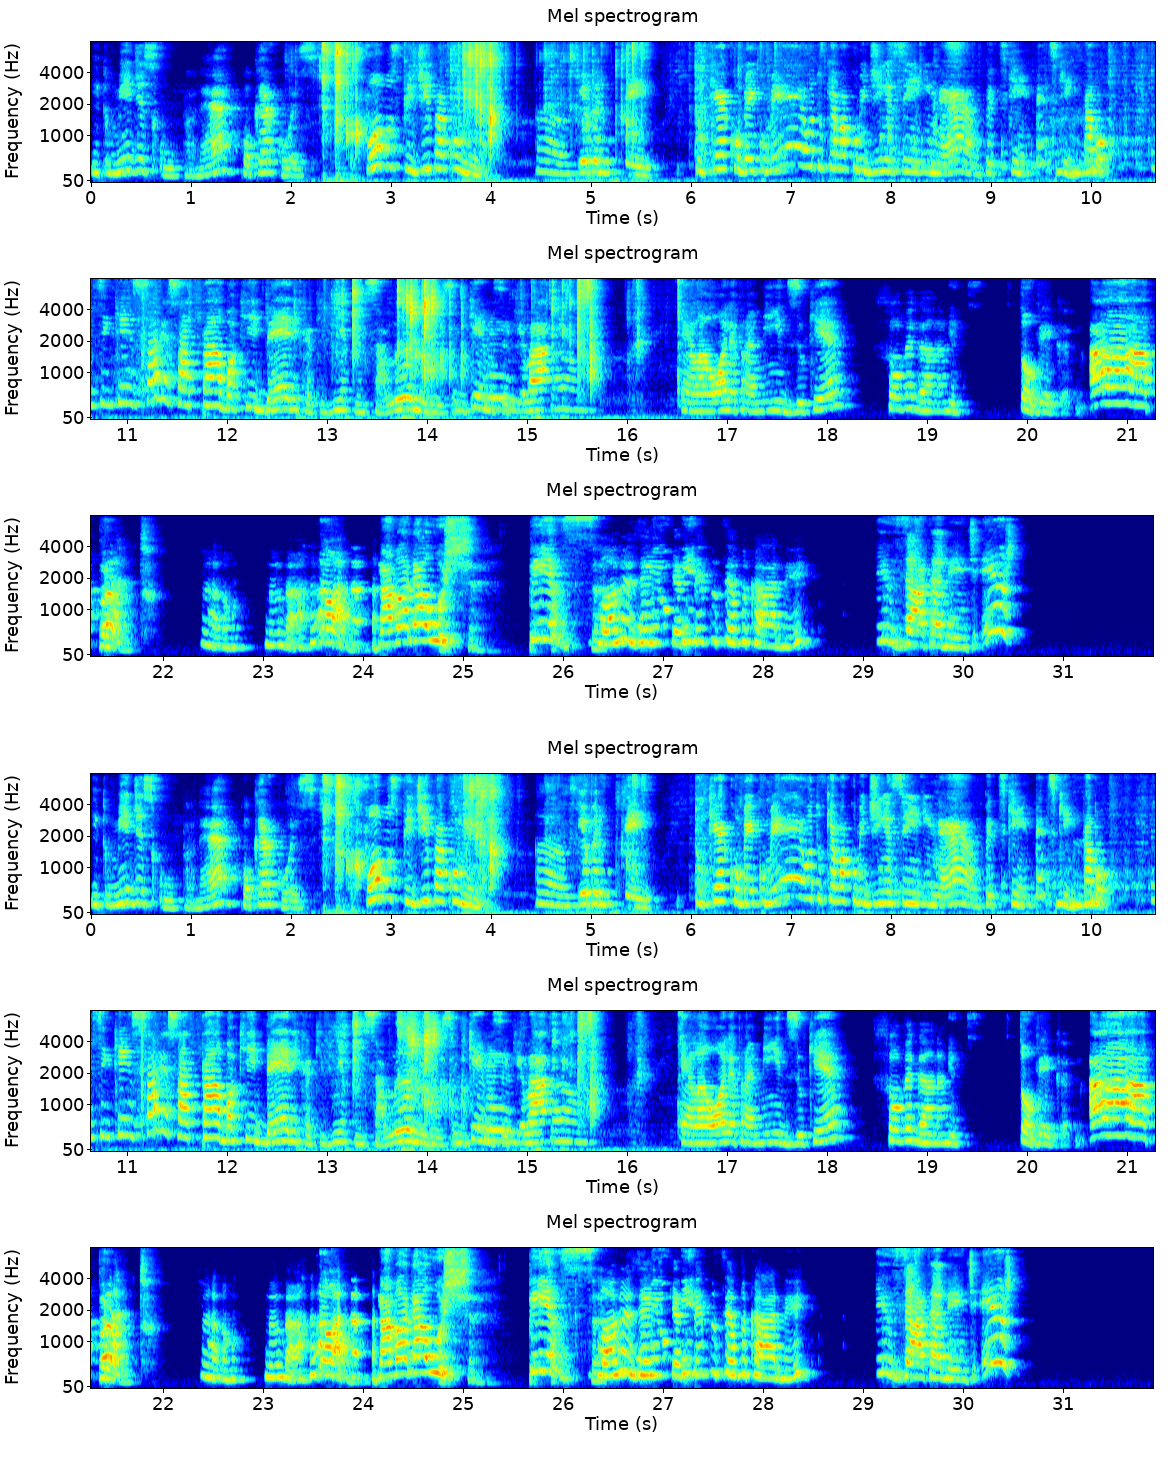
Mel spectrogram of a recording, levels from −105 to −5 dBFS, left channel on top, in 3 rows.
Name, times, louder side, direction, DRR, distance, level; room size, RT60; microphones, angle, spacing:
voice 1, 0.0-4.0 4.9-5.6 6.0-10.2 10.6-15.3 16.5-18.2 19.2-19.3 19.9-21.6 23.6-23.9 24.2-25.3 25.7-26.4 26.7-27.4 29.1-30.5, right 3 dB, 85° right, 0.9 m, -40 dB
sound 1, 1.9-5.6 5.8-14.5 14.8-16.9, left 5 dB, 80° left, 1.0 m, -42 dB
voice 2, 4.4-4.9 9.7-10.1 14.3-15.6 18.6-19.3 21.4-21.7 22.4-24.0 26.3-28.5, right 4 dB, 55° right, 0.4 m, -42 dB
5.3 x 2.3 x 2.4 m
head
